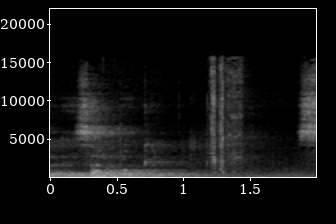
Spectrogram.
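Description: A woman speaking Swedish, trailing off, then a short sharp double click a little after a second in, followed by a brief pause.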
